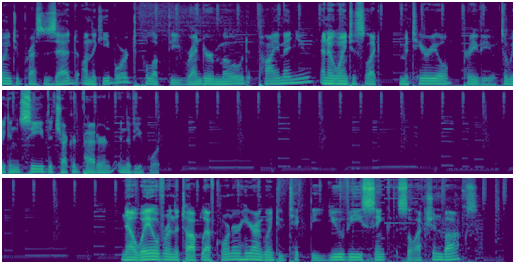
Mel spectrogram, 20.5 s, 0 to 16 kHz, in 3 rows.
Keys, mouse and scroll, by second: 1.3 z, 7.8 Tab, 9.3-10.0 middle drag, 10.5-12.3 middle drag, 12.6 Tab, 14.9 middle click.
